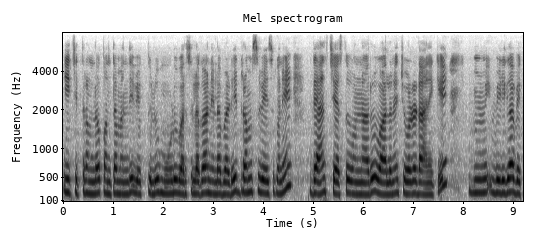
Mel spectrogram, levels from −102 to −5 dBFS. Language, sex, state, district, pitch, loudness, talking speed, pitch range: Telugu, female, Andhra Pradesh, Srikakulam, 225 Hz, -15 LUFS, 115 wpm, 215-235 Hz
